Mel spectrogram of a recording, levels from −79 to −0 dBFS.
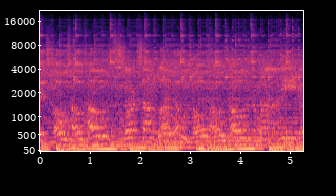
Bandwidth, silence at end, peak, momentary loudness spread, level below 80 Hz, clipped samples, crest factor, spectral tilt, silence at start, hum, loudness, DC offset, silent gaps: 19.5 kHz; 0 s; -2 dBFS; 1 LU; -22 dBFS; under 0.1%; 12 dB; -4.5 dB/octave; 0 s; none; -15 LUFS; under 0.1%; none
